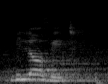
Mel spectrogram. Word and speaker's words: beloved: beloved in this case because it's the adjective you would have to say beloved for example did you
